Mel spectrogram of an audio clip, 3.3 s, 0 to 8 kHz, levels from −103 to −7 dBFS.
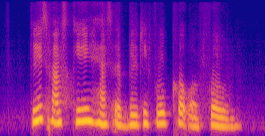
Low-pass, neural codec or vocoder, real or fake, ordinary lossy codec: none; codec, 16 kHz, 1 kbps, FreqCodec, smaller model; fake; none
